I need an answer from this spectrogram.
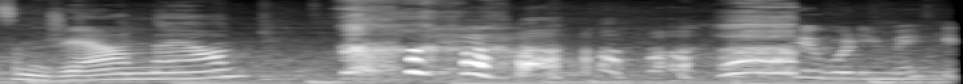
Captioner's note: laughs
